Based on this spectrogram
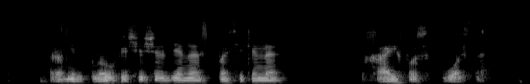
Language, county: Lithuanian, Kaunas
